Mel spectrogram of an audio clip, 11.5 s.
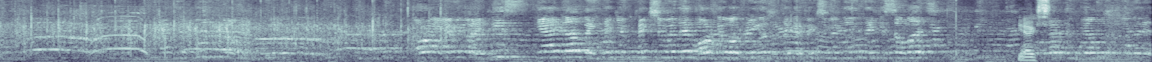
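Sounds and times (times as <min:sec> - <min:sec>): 
audience applause: 0:00.0 - 0:04.9
speech: 0:05.9 - 0:09.6, 0:10.2 - 0:11.5.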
